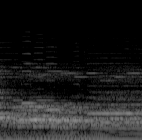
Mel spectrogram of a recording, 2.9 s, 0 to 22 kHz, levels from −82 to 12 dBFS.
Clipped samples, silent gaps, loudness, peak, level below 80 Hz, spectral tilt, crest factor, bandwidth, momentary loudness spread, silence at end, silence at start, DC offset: under 0.1%; none; -37 LUFS; -24 dBFS; -56 dBFS; -5.5 dB/octave; 14 dB; 12 kHz; 5 LU; 0 s; 0 s; 0.3%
